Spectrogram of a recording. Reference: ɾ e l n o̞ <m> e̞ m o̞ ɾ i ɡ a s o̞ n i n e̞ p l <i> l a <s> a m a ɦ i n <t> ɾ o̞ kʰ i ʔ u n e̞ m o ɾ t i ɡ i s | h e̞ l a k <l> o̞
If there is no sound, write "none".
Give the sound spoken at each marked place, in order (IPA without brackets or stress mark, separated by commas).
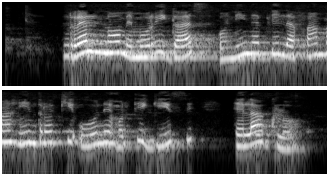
m, i, f, d, l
